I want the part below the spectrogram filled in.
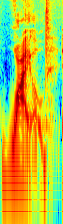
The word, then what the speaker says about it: Wyld: Mine is a line of CBD gummies from a company called Wild, and it's spelled W-Y-L-D.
